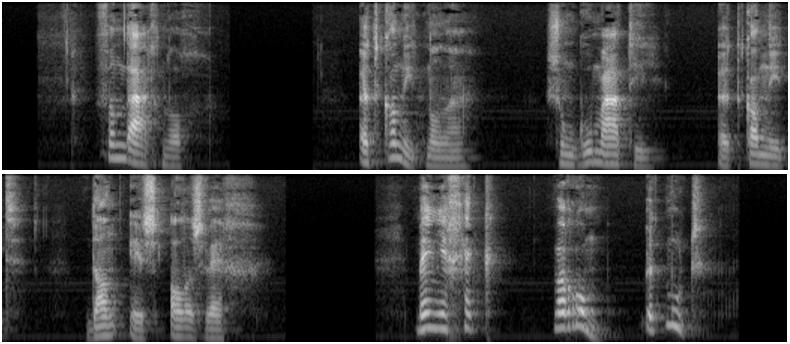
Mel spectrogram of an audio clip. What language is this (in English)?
Dutch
